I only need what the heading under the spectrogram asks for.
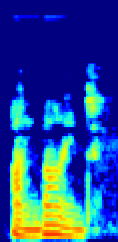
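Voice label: "unbind", British English; pronunciations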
